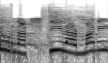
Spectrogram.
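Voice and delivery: high-pitched preaching shout; bold proclamation. Real, not acted. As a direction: declare it with full force to the crowd. Preacher leads bold public declaration.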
